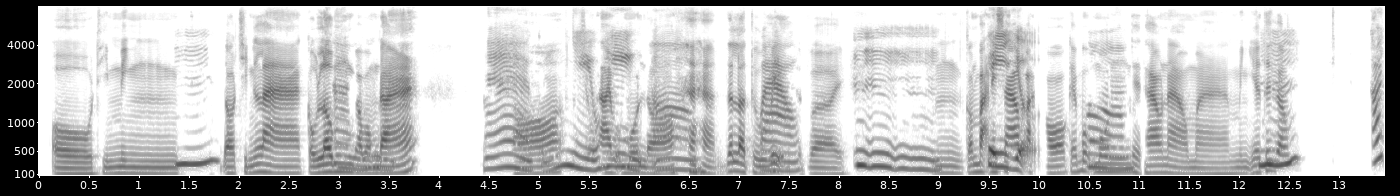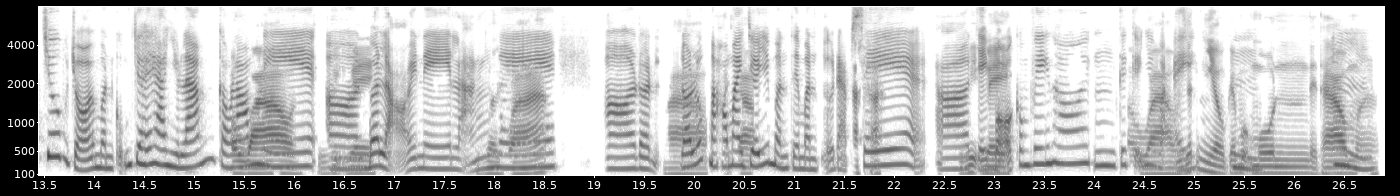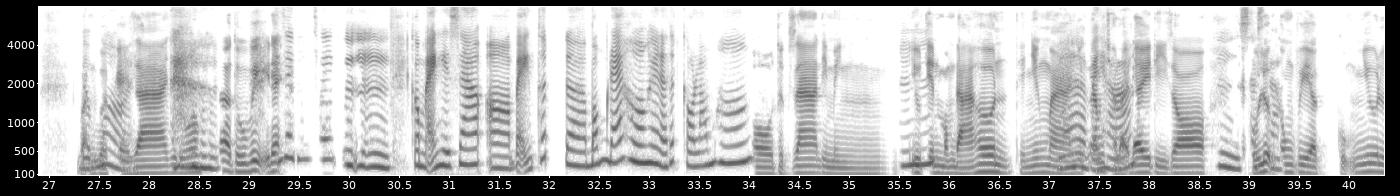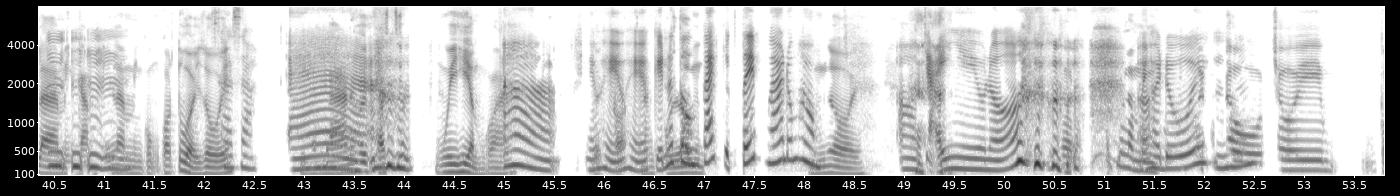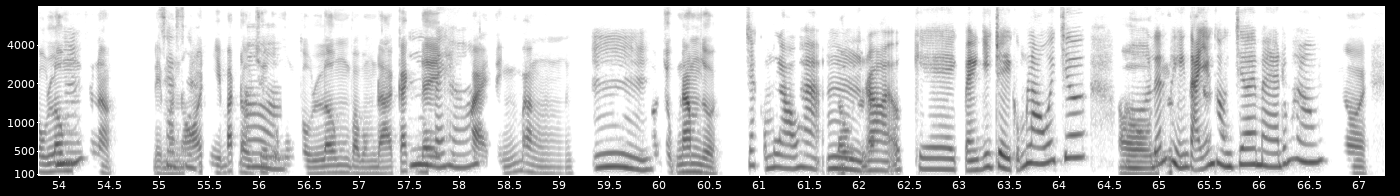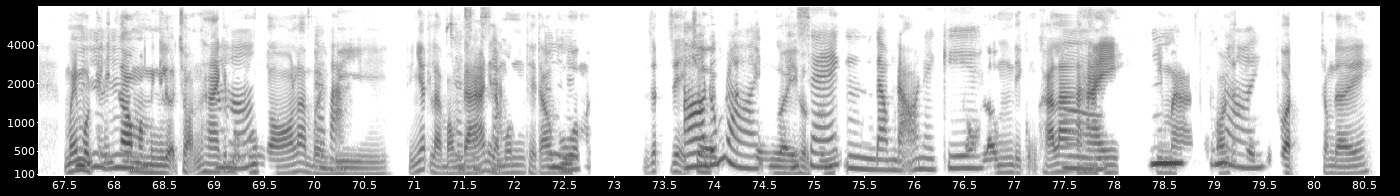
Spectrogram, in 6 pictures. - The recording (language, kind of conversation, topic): Vietnamese, unstructured, Môn thể thao nào khiến bạn cảm thấy vui nhất?
- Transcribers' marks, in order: static; distorted speech; chuckle; tapping; other background noise; chuckle; chuckle; chuckle; unintelligible speech; laugh; chuckle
